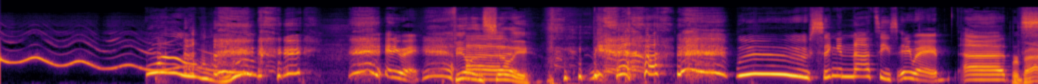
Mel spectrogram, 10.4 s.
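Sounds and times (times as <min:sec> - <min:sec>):
slide whistle sound effect: 0:00.0 - 0:02.2
speech: 0:01.4 - 0:07.3, 0:08.0 - 0:10.3
laughter: 0:01.5 - 0:07.2.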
